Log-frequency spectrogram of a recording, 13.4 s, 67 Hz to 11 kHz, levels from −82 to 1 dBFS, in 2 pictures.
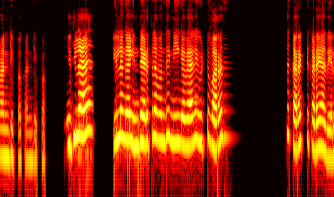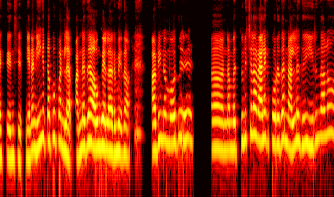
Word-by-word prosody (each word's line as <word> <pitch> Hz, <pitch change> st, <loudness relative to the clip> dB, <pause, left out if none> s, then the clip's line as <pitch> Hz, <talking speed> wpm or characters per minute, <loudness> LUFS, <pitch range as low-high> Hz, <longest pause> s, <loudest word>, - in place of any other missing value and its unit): கண்டிப்பா, 190 Hz, -1 st, -6 dB
கண்டிப்பா. 175 Hz, 0 st, -13 dB, 0.5 s
இதுல 315 Hz, +5 st, +5 dB, 0.7 s
இல்லைங்க 300 Hz, 0 st, +4 dB
இந்த 255 Hz, +2 st, -1 dB
இடத்துல 295 Hz, +4 st, +1 dB
வந்து 285 Hz, +3 st, -2 dB
நீங்க 275 Hz, -1 st, 0 dB
வேலையை 280 Hz, +3 st, +3 dB
விட்டு 275 Hz, +3 st, -8 dB
வர்றது 310 Hz, +6 st, -1 dB, 1.2 s
கரெக்ட் 270 Hz, +6 st, +1 dB
கிடையாது 235 Hz, -2 st, +3 dB
எனக்கு 190 Hz, +1 st, -7 dB
தெரிஞ்சு. 185 Hz, -1 st, -6 dB, 0.2 s
ஏன்னா 190 Hz, -, -1 dB
நீங்க 290 Hz, +6 st, -2 dB
தப்பு 290 Hz, +2 st, -4 dB
பண்ணல, 230 Hz, -7 st, -1 dB, 0.2 s
பண்ணது 240 Hz, +7 st, -1 dB
அவங்க 240 Hz, +2 st, 0 dB
எல்லாருமே 220 Hz, -1 st, 0 dB
தான். 195 Hz, -2 st, -7 dB, 0.4 s
அப்படின்னும்போது, 275 Hz, +4 st, -2 dB, 0.6 s
ஆ. -, -, -1 dB, 0.3 s
நம்ம 230 Hz, 0 st, -3 dB
துணிச்சலா 305 Hz, +5 st, -2 dB
வேலைக்கு 280 Hz, 0 st, +3 dB
போறது 265 Hz, 0 st, -1 dB
தான் 280 Hz, -5 st, -3 dB
நல்லது. 260 Hz, +3 st, -2 dB, 0.2 s
இருந்தாலும் 320 Hz, +5 st, -5 dB
265 Hz, 145 wpm, -18 LUFS, 225-295 Hz, 1.2 s, இதுல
